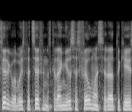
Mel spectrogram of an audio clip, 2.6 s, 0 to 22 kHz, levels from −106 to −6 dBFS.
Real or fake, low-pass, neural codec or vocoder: fake; 9.9 kHz; autoencoder, 48 kHz, 128 numbers a frame, DAC-VAE, trained on Japanese speech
